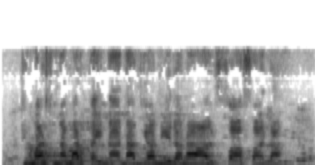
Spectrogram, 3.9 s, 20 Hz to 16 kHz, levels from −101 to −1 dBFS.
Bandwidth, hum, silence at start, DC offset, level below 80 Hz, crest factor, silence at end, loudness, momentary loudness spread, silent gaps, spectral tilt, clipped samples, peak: 11.5 kHz; none; 0.1 s; under 0.1%; -64 dBFS; 16 dB; 0 s; -16 LUFS; 8 LU; none; -2 dB/octave; under 0.1%; -2 dBFS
